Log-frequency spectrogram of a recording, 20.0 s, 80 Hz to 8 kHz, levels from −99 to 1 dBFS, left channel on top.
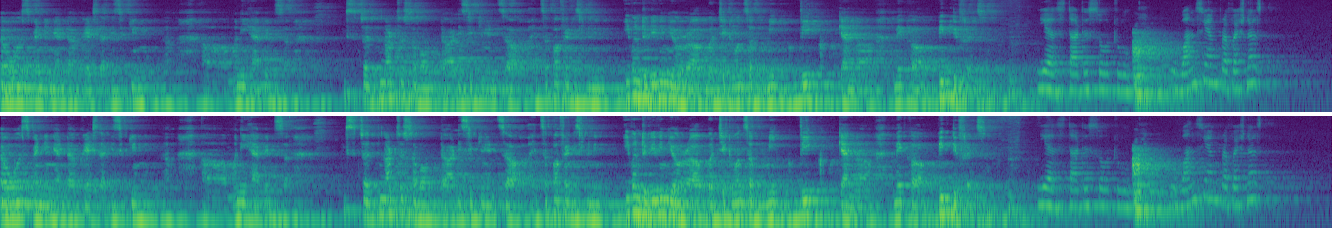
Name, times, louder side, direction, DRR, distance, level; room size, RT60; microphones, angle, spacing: voice 1, 0.0-4.9 5.1-9.1 9.4-14.9 15.1-15.3 17.0-17.3, right 2 dB, 50° right, 1.4 m, -29 dB
voice 2, 15.6-17.1 17.5-18.9, left 2 dB, 25° left, 0.6 m, -37 dB
28.5 x 23.5 x 4.2 m
head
